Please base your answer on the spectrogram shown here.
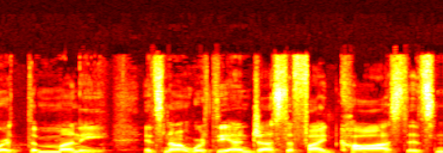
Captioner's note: speaking French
